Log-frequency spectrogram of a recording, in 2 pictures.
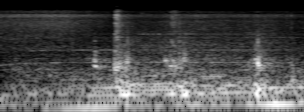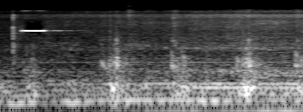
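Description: Motorised treadmill running at slow walking speed: a steady low motor hum with footsteps thudding on the belt about every two-thirds of a second. A short high beep sounds a little after three seconds in.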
